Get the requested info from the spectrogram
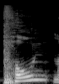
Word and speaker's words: pwn: Und zwar heißt das, wenn man das Gerät oder das Device wirklich hackt, dann pwnt man es. Und das wird ausgesprochen mit PWN, also pwn.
